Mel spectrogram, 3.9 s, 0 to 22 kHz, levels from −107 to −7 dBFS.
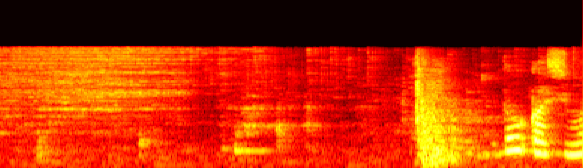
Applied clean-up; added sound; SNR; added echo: classical method log-MMSE.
